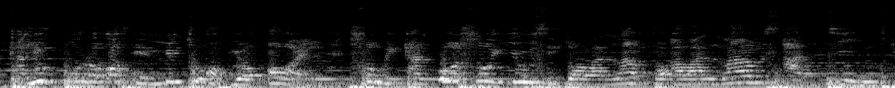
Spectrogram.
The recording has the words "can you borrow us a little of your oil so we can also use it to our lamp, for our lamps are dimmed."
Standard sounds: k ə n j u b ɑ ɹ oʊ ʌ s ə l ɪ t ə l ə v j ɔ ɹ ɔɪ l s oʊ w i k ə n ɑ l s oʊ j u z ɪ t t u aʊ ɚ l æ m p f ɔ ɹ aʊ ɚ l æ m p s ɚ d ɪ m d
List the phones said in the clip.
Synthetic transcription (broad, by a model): k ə n j u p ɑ l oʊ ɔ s ə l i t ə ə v j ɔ ɔɪ l s oʊ w i k ə n ɑ l s oʊ j u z ɪ t t u aʊ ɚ l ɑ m f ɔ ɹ aʊ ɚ l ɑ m s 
